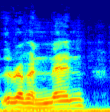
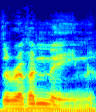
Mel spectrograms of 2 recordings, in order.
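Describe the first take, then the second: First: The river name has the Northampton vowel. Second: The river name has the Peterborough vowel. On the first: The speaker is upstream at Northampton. "I pronounced it the River Nen because we're at Northampton" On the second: This is the name used further downstream. "at, say, Peterborough, it would then be called the River Nene"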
